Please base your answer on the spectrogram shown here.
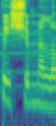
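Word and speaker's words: béchamel: Once again, I'll be preparing the bechamel sauce. Actually, I live in Sweden, so mostly we pronounce E with I, so it's like bechamel over here.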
